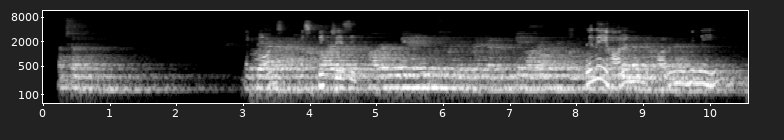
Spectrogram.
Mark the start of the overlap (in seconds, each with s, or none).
3.1 s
